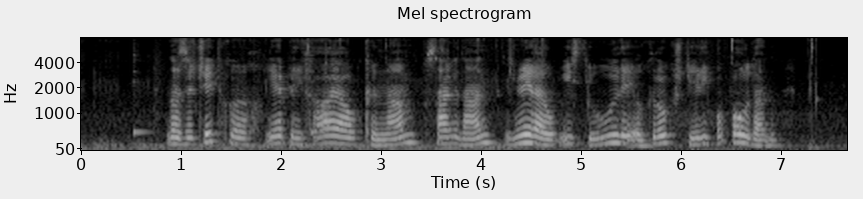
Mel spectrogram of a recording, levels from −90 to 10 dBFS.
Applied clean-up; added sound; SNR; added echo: none; Cowbell + Liquid; 20 dB; none.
